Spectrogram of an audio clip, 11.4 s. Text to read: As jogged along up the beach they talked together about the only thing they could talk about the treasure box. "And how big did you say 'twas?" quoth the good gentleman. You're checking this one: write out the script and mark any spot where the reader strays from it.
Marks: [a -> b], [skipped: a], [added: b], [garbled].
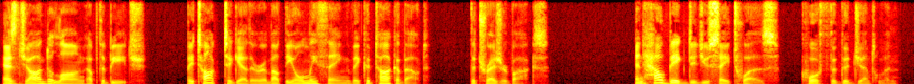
As jogged along up the beach they talked together about the only thing they could talk about the treasure box. "And how big did you say 'twas?" quoth the good gentleman.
